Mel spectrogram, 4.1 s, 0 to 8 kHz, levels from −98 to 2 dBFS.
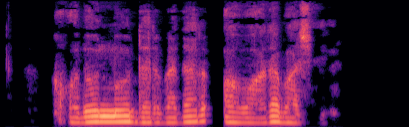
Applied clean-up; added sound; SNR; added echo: none; none; none; none.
